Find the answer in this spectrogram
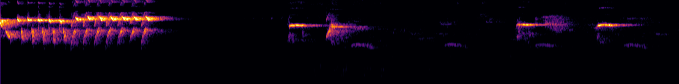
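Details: Canary training song: a fast pulsing trill at two pitches, then after a pause scattered soft chirps and short whistled notes.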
